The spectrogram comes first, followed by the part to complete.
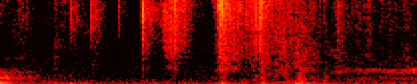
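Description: Near silence with a few faint, short rustles of cloth sweatpants being handled and held up.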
